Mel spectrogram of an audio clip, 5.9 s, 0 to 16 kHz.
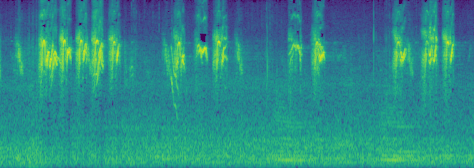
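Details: Sparrows come to be fed at Tenmangu shrine, Nakanoshima, on 21 June 2020, calling in quick clusters of sharp, high tweets separated by short pauses.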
